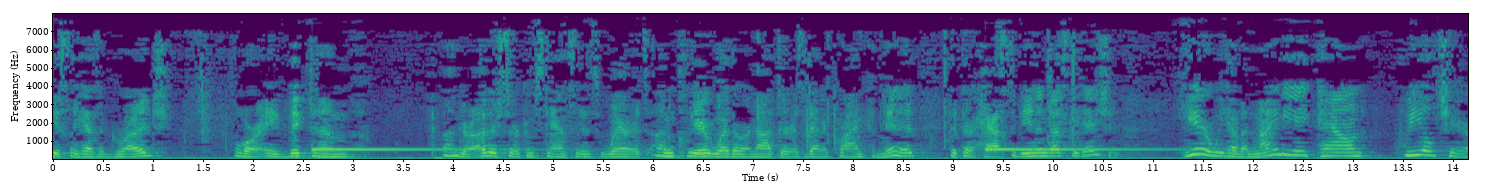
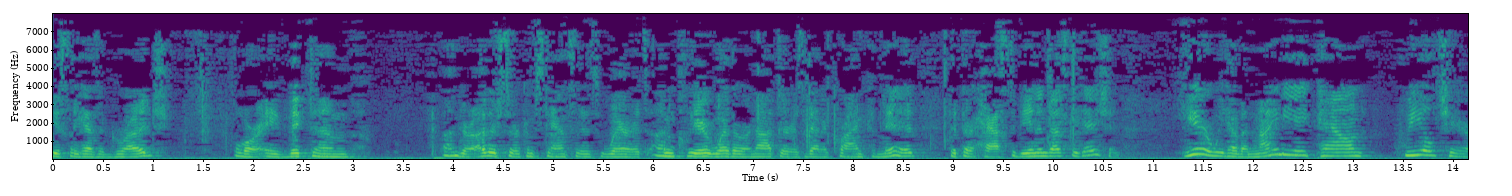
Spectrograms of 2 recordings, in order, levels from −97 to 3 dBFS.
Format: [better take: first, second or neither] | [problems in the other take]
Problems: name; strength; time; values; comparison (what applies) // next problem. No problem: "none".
second | background sound (Keyboard (musical)); 8 dB below the speech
